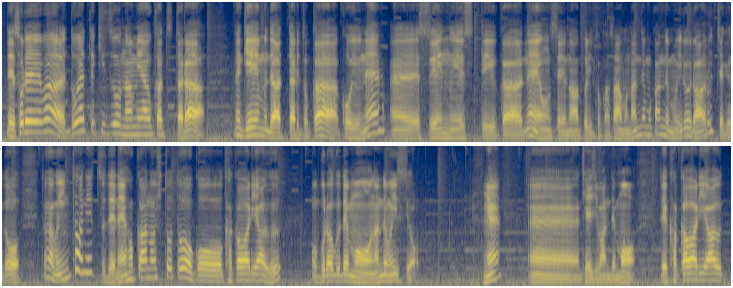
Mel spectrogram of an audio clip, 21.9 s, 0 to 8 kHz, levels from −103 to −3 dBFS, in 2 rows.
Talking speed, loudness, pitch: 360 characters per minute, -23 LUFS, 120 Hz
